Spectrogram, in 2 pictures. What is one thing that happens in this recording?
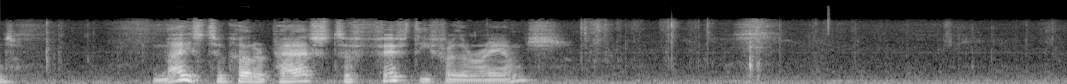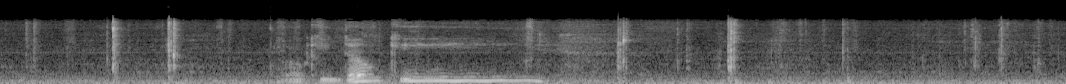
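Trading cards rustle and click as they are handled and shuffled close by.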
